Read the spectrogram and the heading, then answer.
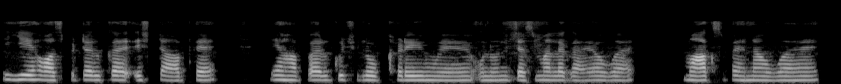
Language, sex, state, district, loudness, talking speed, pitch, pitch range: Hindi, female, Jharkhand, Sahebganj, -24 LUFS, 150 wpm, 200 Hz, 195-205 Hz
